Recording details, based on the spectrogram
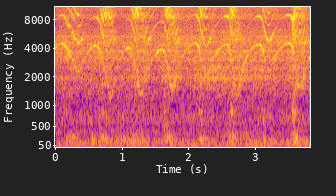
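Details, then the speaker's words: High-speed dental handpiece cutting a PFM crown preparation on a typodont maxillary tooth, bur leaning toward the tooth axis with its end kept 1 mm above the gingiva: high-pitched whine rising and falling as the bur cuts. "And we'll cut in again, and I'm still keeping the end of the burr 1 millimeter above the gingiva."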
